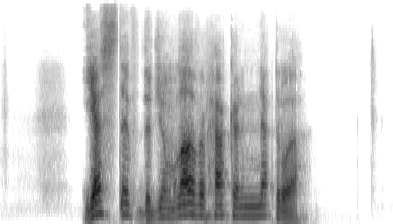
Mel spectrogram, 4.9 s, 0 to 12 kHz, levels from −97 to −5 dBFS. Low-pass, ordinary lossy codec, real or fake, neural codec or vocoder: 10.8 kHz; AAC, 32 kbps; fake; codec, 16 kHz in and 24 kHz out, 0.4 kbps, LongCat-Audio-Codec, fine tuned four codebook decoder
